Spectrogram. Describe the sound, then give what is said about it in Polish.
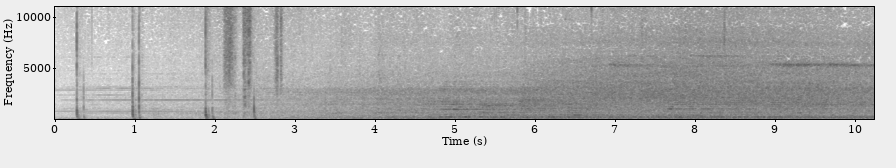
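Ambience on a railway station platform. A few sharp clicks and knocks come at the start, then a broad low rumble swells and holds steady to the end. “Dworzec Wileński, peron.”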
